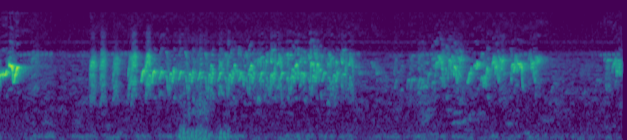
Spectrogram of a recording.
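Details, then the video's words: Sooty-headed bulbul in vigorous song used to lure birds into traps. A sharp opening note is followed by a long, rapid chattering trill, a pause, then a shorter burst of warbled chirps. "SUARA BURUNG KUTILANG GACOR"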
